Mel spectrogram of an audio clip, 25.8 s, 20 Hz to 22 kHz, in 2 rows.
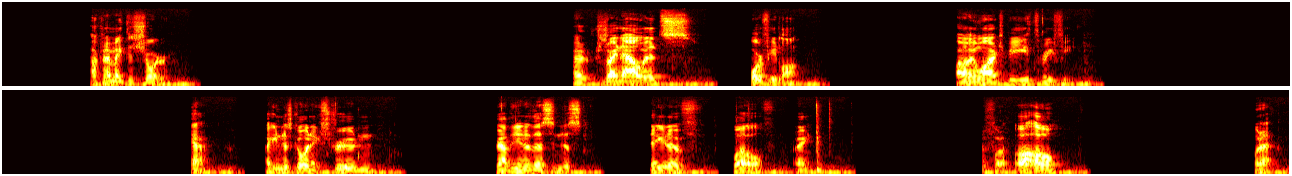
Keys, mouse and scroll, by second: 2.2 click, 6.6 click, 8.9 click, 10.2 click, 16.0 click, 16.3-17.2 scroll down 21, 17.7 click, 18.9 KP_Subtract, 19.9 KP_1, 20.0 KP_2, 20.9 KP_Enter, 21.6 scroll down 10, 22.0-22.7 scroll up 25.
